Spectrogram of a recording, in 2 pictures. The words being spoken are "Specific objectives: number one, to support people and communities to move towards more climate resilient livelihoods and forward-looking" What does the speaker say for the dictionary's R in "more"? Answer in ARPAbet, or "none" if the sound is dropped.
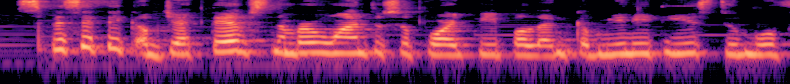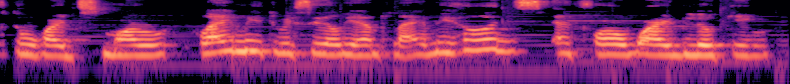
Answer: L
